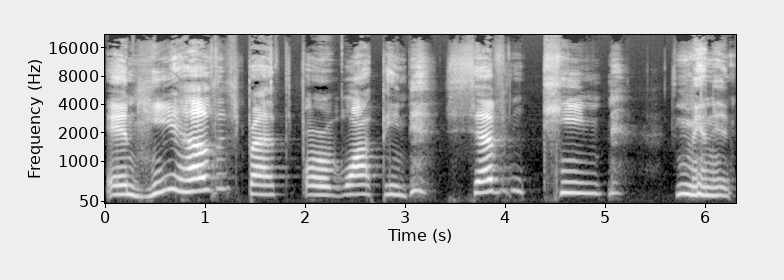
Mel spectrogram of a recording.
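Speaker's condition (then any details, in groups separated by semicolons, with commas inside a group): Cerebral palsy; wiggles a lot, falls at times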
